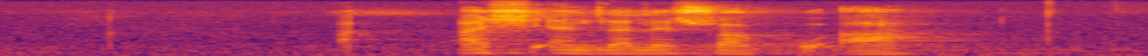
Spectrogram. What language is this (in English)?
Tsonga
